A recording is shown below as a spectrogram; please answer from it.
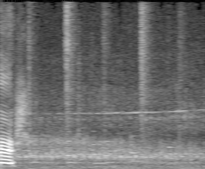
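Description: City bus driving away from the stop, a steady engine and road noise.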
